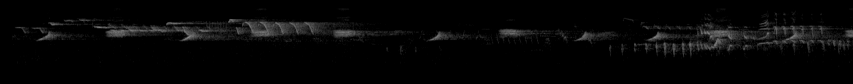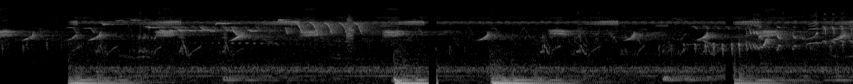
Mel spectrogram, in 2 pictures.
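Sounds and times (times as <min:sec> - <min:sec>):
birds chirping: 0:09.2 - 0:17.0
buzzy bird trills: 0:09.2 - 0:17.0.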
